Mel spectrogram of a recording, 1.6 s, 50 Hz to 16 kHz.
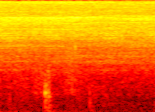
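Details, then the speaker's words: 2008 Mercury 225hp Optimax gearcase, removed after water was found in the lower unit, under pressure test: faint steady hiss with short puffs of escaping air; checking for bubbles, leak at the prop shaft seals. "oh yeah so it's leaking from there but you know generally like we want to see all of them we know where all of them are doing this so we'll just go around here we see air bubbles then we know"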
